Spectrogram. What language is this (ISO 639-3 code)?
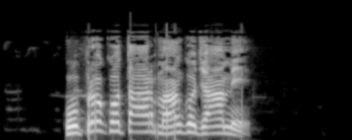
ggg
